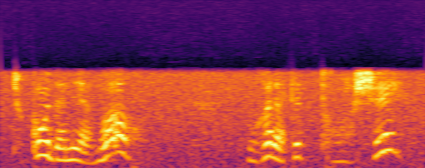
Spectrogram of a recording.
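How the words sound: It is said as a question.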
